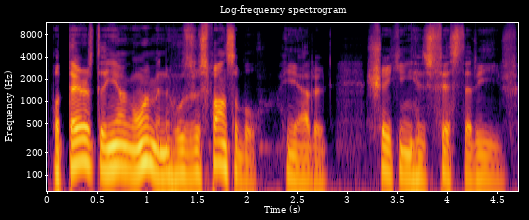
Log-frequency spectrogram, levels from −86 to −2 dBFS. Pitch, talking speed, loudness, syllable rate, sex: 105 Hz, 180 wpm, -18 LUFS, 5.3 syllables/s, male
